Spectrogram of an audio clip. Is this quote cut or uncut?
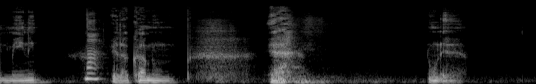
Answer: cut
